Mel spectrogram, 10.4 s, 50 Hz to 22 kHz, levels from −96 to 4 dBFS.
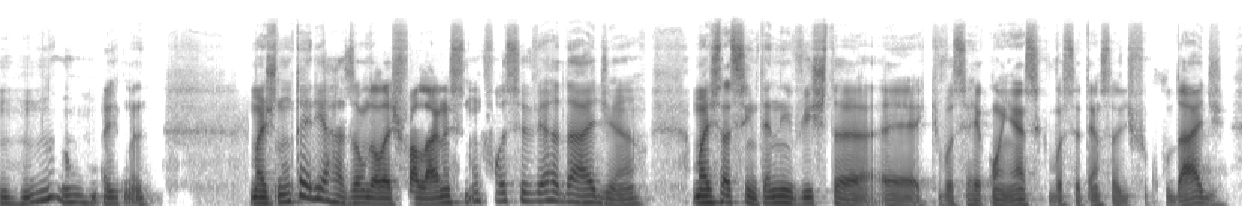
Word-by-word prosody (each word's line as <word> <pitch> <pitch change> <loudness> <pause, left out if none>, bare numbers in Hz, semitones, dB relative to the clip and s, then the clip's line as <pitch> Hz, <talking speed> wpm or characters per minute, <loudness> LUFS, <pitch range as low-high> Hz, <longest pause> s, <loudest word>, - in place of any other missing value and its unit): Uhum, 115 - -1
um 130 -3 -3
é 115 - -1
é, 115 -1 -5 0.9
mas 115 -1 +4
não 140 +2 +2
teria 205 -7 +2
razão 120 -5 +1
delas 105 -1 +5
falarem 110 +2 +4
se 130 +2 -6
não 160 - -4
fosse 160 0 -5
verdade, 150 -7 0
né, 100 +3 -2 0.4
mas 130 0 +5
assim 130 -3 +2
tendo 115 +4 +2
em 125 - +5
vista, 110 - -1
eh, 85 -3 -2
que - - -17
você 85 0 -6
reconhece 95 +1 -1
que - - -18
você 80 0 -7
tem 85 - -5
essa 85 0 -7
dificuldade. 90 +1 -3
115 Hz, 170 wpm, -24 LUFS, 95-130 Hz, 0.9 s, delas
